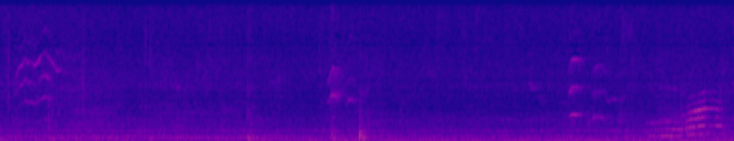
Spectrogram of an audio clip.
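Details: Ragdoll kittens raised in a home cattery in central Kansas, nursing with their mother indoors; several thin, high rising-falling mews near the start, middle and end, over a steady low hum, with a woman speaking softly nearby.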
